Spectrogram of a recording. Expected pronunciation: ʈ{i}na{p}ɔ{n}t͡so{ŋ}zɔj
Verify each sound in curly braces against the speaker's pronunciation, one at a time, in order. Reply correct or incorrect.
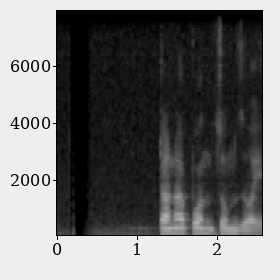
incorrect, correct, correct, incorrect

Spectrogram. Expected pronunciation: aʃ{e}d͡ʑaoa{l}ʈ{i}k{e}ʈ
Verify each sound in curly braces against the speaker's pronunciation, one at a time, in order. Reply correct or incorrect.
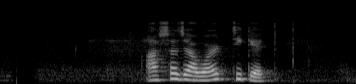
incorrect, incorrect, correct, correct

